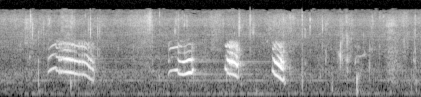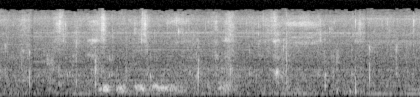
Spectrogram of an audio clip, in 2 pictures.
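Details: Fourth newborn puppy of a Cairn Terrier litter, just born, squeals in short bursts of high wavering cries, four in the first three seconds. Then come quieter low shuffling sounds and faint clicks against a background hum.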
